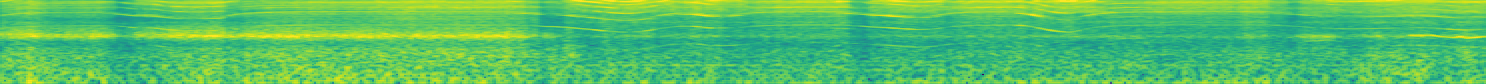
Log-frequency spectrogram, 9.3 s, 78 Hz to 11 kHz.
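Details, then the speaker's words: Dental drill with 170-L carbide bur refining ledges and placing pinhole recesses on maxillary abutment teeth during three-unit anterior bridge preparation, patient with congenitally missing lateral incisors; high-pitched whine dipping as it cuts, rising between cuts. "Now we're going to take a 170-L carbide and refine our ledges slightly and place some recesses where we're going to drill our pinholes."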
